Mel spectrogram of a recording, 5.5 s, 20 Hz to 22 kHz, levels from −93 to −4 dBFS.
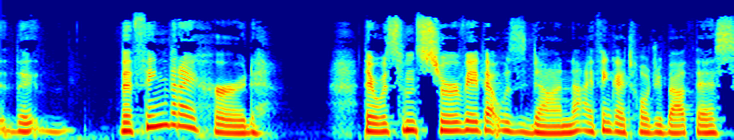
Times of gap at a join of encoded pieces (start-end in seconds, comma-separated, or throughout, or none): none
